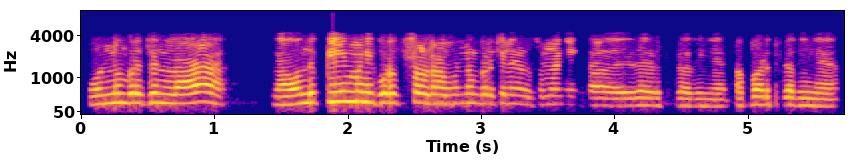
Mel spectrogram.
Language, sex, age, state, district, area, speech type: Tamil, male, 18-30, Tamil Nadu, Dharmapuri, rural, conversation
